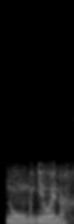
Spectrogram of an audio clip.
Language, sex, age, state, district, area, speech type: Manipuri, male, 45-60, Manipur, Bishnupur, rural, conversation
